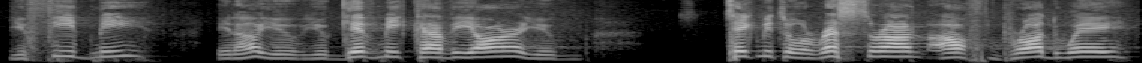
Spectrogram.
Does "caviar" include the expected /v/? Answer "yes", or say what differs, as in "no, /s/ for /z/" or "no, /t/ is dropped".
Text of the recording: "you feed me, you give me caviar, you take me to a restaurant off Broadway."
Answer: yes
